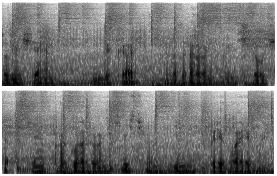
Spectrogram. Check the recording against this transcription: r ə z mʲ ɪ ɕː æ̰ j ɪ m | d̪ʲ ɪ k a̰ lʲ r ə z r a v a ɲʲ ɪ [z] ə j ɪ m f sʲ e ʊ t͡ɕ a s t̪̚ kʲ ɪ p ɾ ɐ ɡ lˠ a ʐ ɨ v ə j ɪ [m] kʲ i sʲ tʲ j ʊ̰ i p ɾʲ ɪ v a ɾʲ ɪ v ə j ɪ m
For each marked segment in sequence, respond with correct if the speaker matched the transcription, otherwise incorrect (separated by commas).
incorrect, correct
